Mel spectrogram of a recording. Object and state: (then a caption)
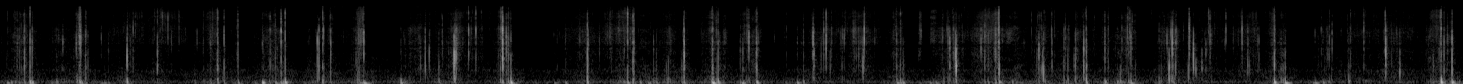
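Paper tea bag envelope being crinkled. A small, green-printed paper tea bag sachet, flattened and folded, is rubbed and crinkled with the fingertips of both hands. It makes a steady stream of dry, crisp crinkles and short tearing-like crackles with bright, high edges and a soft low rustle underneath. Each sound stops instantly with no ring.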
